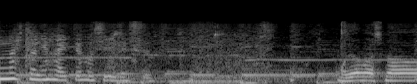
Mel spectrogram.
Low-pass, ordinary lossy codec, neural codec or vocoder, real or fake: 7.2 kHz; Opus, 16 kbps; none; real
